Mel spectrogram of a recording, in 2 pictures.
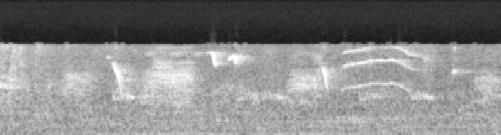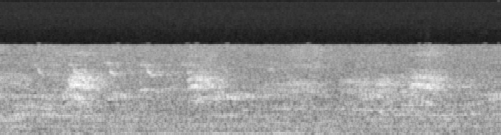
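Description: Birds calling in the tree canopy: a string of short, sharp calls and arching, sliding notes, busiest in the first half and thinning out towards the end.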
